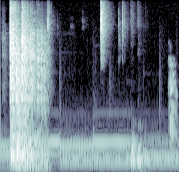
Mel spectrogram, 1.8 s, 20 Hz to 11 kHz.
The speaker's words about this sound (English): I think Danny, you're just rolling with the 2 dice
